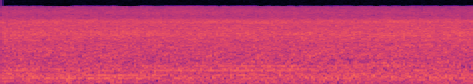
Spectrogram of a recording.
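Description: Steady, even hiss and low hum of an air-conditioned airport terminal hall's ventilation.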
